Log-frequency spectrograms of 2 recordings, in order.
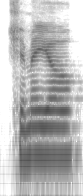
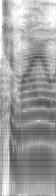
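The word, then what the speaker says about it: Chimayó: the Sanuario D Chimay Chimeo. I always say it wrong. I used to call it Chimayo and then I was corrected and it said it was like chimeo.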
